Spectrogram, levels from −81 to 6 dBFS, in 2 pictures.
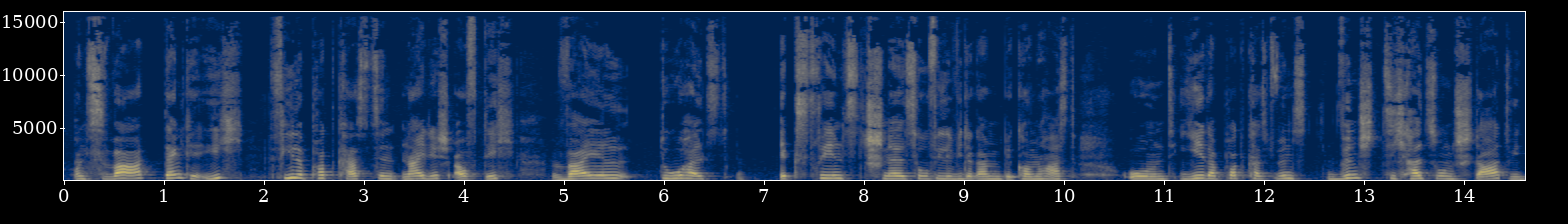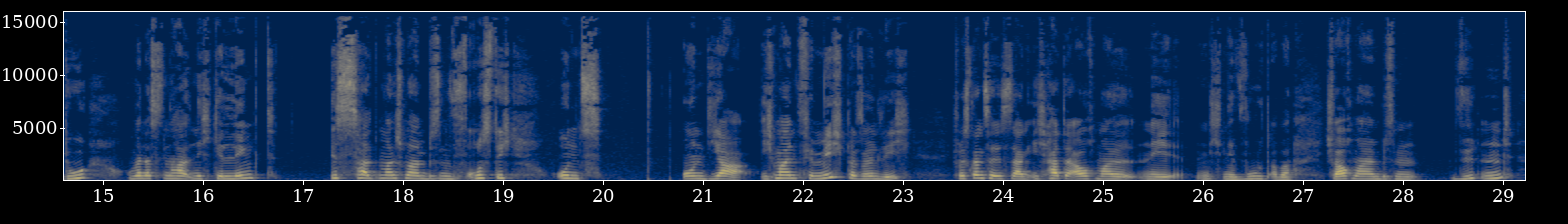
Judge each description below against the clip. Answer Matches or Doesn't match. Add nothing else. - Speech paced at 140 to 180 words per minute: Matches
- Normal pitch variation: Matches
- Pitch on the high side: Matches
